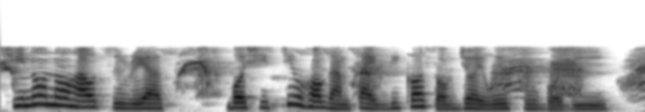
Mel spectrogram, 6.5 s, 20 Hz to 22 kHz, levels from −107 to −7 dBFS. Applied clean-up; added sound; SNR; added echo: classical method log-MMSE.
